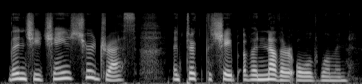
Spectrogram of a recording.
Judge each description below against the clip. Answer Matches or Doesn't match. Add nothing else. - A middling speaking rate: Doesn't match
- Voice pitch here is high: Matches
